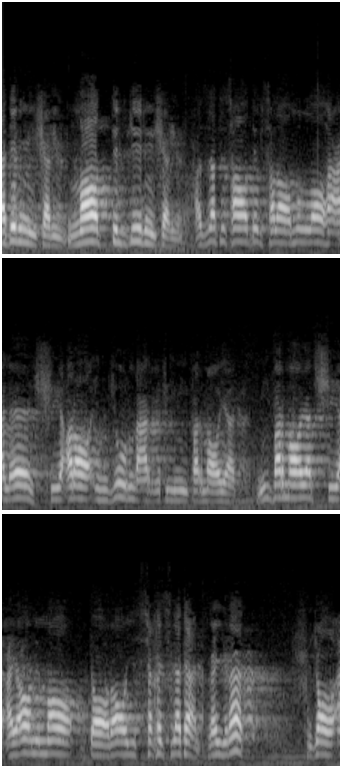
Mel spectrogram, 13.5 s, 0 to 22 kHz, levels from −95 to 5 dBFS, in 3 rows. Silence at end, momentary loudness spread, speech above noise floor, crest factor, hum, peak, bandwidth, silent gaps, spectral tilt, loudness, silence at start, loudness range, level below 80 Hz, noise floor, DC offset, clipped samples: 0 s; 14 LU; 30 dB; 18 dB; none; -2 dBFS; 4.8 kHz; none; -9 dB/octave; -22 LUFS; 0 s; 5 LU; -64 dBFS; -52 dBFS; under 0.1%; under 0.1%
